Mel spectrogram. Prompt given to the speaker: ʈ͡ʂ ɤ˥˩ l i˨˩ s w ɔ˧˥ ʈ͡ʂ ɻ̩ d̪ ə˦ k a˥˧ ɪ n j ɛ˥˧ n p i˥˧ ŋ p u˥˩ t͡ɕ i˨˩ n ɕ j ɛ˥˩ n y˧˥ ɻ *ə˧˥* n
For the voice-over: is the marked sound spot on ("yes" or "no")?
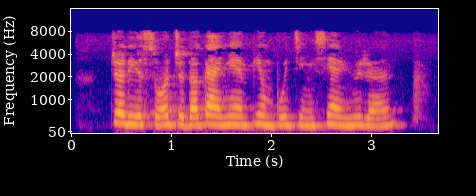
yes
